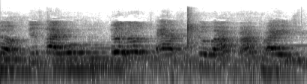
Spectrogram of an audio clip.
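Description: A man's voice in a sung, chanted preaching cadence over steady held instrument chords, with one sharp clap or knock about two and a half seconds in.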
